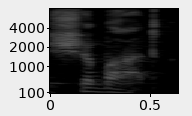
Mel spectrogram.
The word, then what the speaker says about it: Shabbat: Now, the Hebrew pronunciation for that is Shabbat. So you will hear the word Shabbat all the way through episode 2.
